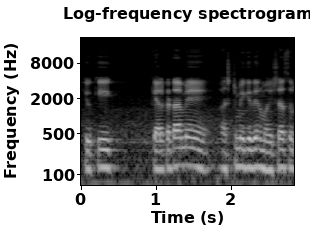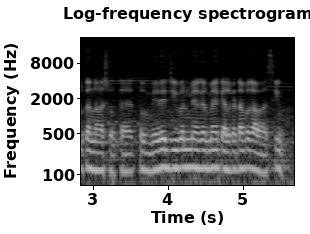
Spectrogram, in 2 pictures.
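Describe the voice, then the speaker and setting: A man's voice: medium pitch, level tone, fairly quick. A man from Punjab with a mid-range voice gives a spiritual discourse to a meditation group. He talks in an earnest, reflective way and slips into acting out the dialogue of the stories he tells. There is a faint hum of background noise. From Punjab, India. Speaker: meditation session leader.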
